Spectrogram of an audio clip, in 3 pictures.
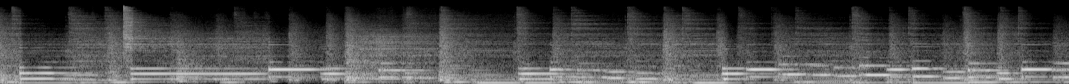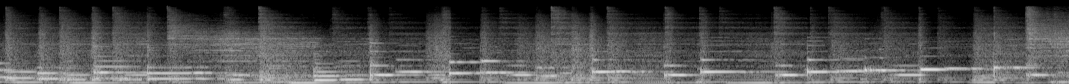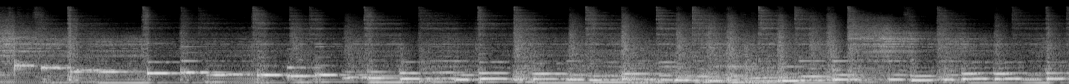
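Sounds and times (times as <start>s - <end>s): electric guitar melody: 0.0s - 13.1s, 13.8s - 28.6s
drum kit with busy cymbals: 0.0s - 32.0s
walking bass line: 0.0s - 32.0s.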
